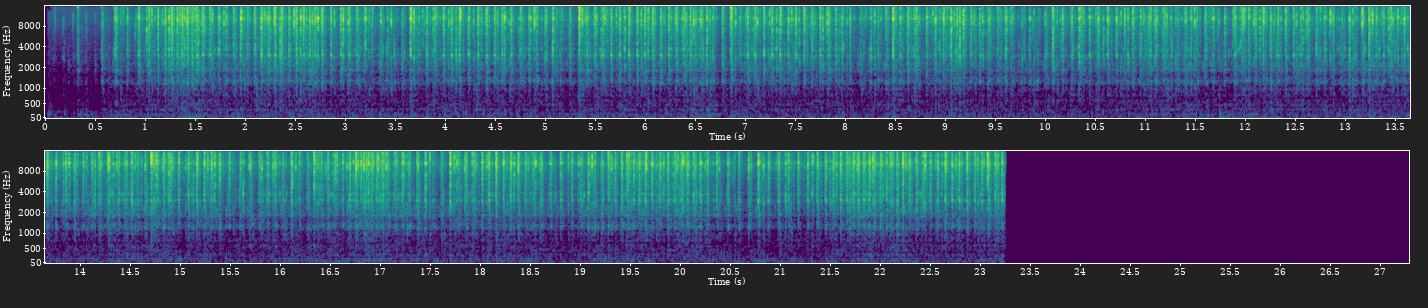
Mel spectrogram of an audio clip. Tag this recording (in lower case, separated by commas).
vehicle, mechanisms, bicycle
